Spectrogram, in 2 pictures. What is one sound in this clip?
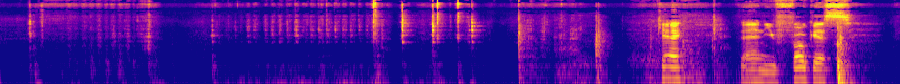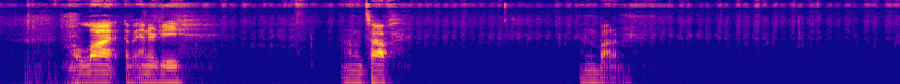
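An axe knocks and scrapes against a wooden board.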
